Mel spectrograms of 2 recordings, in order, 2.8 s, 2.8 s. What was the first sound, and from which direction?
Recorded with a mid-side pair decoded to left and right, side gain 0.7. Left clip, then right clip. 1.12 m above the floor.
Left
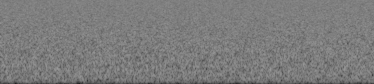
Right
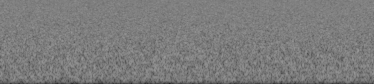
Only background noise.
